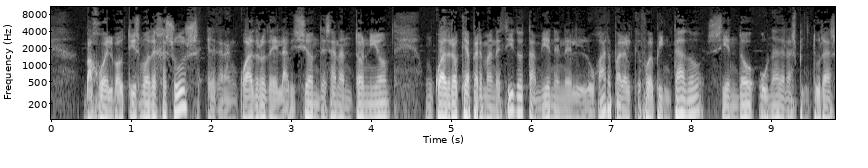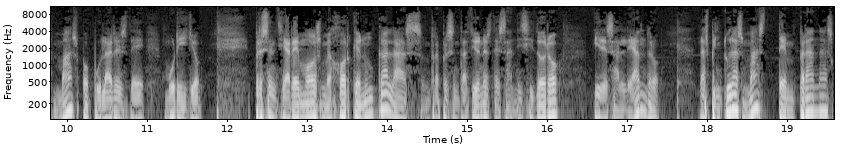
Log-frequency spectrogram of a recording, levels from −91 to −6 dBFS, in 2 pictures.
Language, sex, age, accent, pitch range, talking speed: Spanish, male, 40-59, Spanish, 85-110 Hz, 165 wpm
